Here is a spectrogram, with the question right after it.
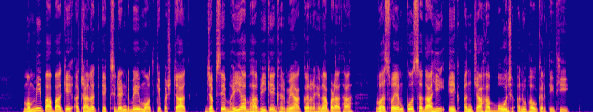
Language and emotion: Hindi, neutral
